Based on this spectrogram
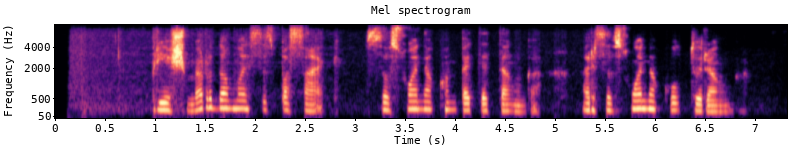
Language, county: Lithuanian, Vilnius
